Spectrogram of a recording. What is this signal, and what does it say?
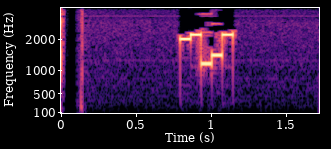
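Five-tone selective call (ZVEI), heard as quick runs of five tones, tones of about 70 ms. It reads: 89249
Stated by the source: ZVEI five-tone selective call received by SDR.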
